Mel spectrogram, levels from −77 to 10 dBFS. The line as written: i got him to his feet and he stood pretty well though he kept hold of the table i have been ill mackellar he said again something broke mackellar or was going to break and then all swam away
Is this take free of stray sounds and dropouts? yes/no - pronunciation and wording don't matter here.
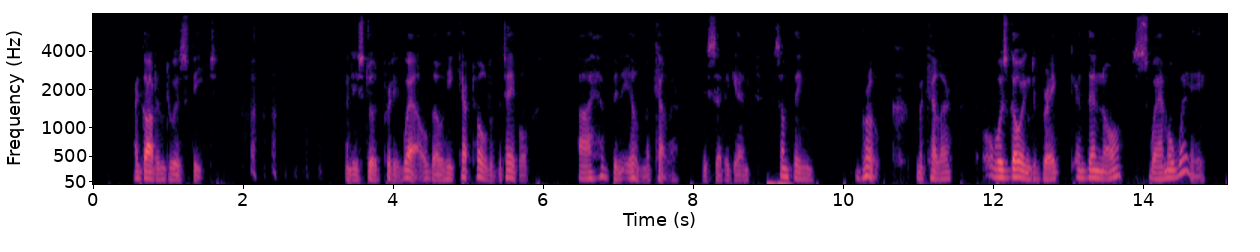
no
